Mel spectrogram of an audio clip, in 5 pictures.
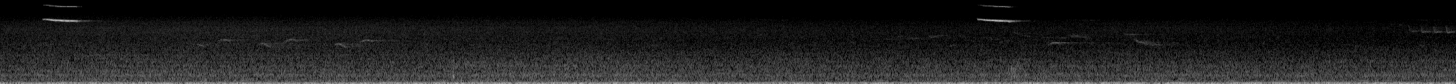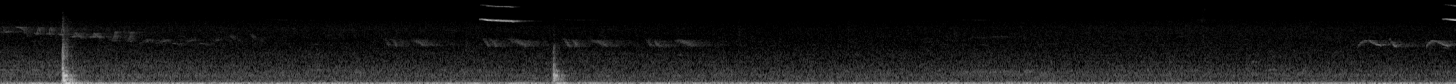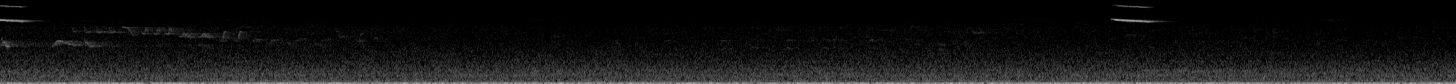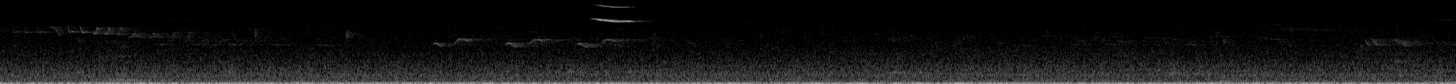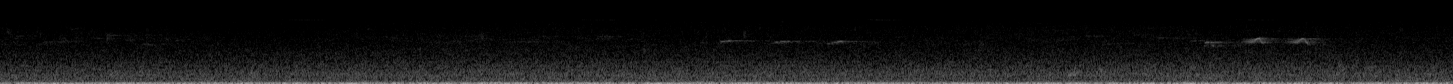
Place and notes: Sasino summer house - morning porch ambience
calm, sunny morning porch ambience in the summer house. (roland r-07)
powiat wejherowski, pomorskie, RP, June 2019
